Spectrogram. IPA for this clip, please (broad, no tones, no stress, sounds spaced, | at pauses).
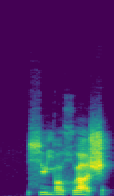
s y j ɔ χʷ a ʃ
